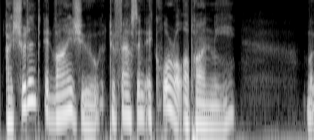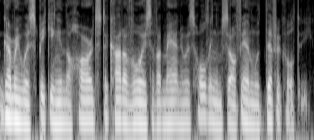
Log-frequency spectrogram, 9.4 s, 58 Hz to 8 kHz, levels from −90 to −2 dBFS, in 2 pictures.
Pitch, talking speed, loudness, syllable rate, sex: 125 Hz, 180 wpm, -20 LUFS, 5.6 syllables/s, male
